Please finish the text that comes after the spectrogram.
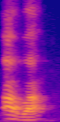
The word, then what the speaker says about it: Abá: Eh, Vieron ustedes que los guaraníes o Abá, pronunciado Abá, según su autodenominación étnica original,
